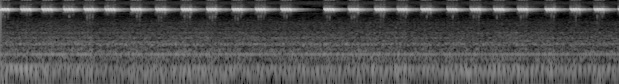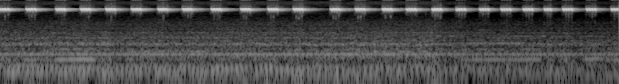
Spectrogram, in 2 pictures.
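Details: A jerabang cricket's loud, clear call: rapid, shrill high-pitched pulses in a long run, broken by two brief pauses, over faint low background hum.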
